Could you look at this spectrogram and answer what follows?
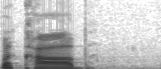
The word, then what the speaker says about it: macabre: Just macabre. – Oh, it's a silent R-E.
